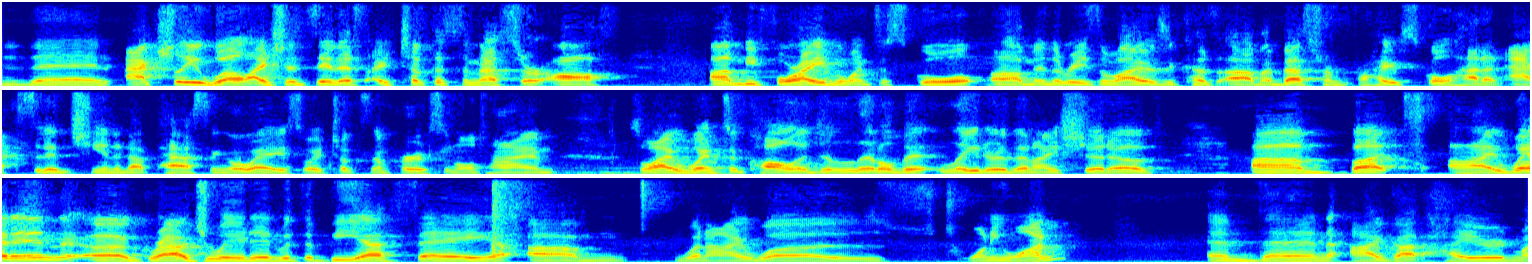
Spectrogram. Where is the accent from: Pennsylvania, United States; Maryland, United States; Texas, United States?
Pennsylvania, United States; Erie; moved away; I'm originally from Erie, Pennsylvania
